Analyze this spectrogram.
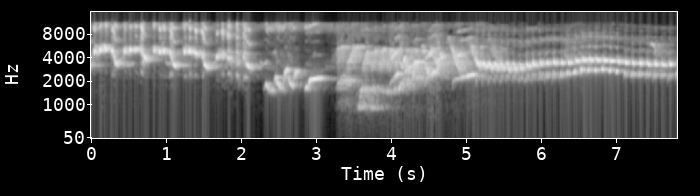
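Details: Lure song of a white-rumped shama meant to excite rival shamas into full singing: buzzy, chattering phrases and varied whistled notes, ending in a long, fast, even trill.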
